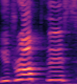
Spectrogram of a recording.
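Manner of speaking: put-on small girl's child voice. Voicing a small girl who looks up at a player: small girl's voice. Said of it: "and she goes".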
